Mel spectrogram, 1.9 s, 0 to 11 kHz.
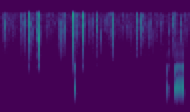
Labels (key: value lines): label: biophony, knock croak
recorder: SoundTrap 300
